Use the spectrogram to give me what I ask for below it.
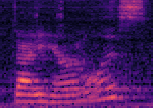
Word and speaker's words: diurnalis: And the word journal is actually a Latin word that is pronounced diurnalis, and it means daily.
